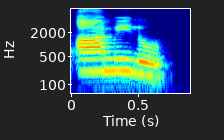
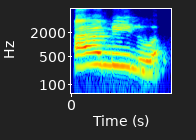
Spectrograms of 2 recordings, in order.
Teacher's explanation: हलक के बीच से आइन का निकलना जरूरी है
